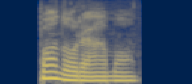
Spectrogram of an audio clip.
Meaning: 1. view 2. panorama
- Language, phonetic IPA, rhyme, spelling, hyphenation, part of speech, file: Hungarian, [ˈpɒnoraːmɒ], -mɒ, panoráma, pa‧no‧rá‧ma, noun, Hu-panoráma.ogg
